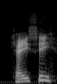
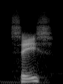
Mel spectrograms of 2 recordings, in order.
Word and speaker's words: Cease: I can't pronounce it. Is it Casey? Is that how you say it? Dylan, what's it? How do you say his last name? Cease?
